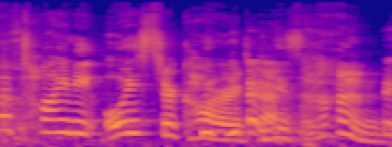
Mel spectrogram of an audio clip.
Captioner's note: laughter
